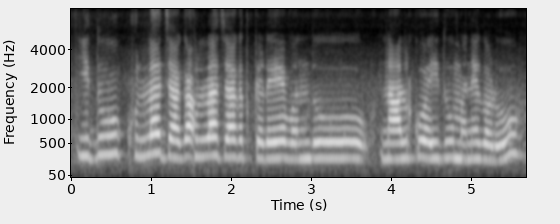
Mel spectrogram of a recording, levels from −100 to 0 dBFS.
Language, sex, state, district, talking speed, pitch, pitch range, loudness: Kannada, male, Karnataka, Dharwad, 105 wpm, 265 Hz, 255-295 Hz, -18 LUFS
